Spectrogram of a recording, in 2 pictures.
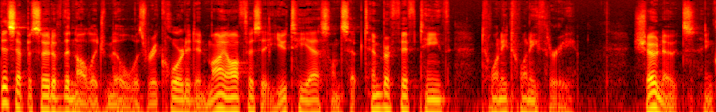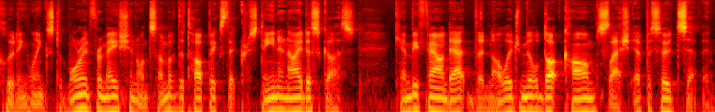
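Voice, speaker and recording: Over a silent background on a very clean recording, a man with an Appalachian accent talks at a fairly quick pace in a fairly low voice with ordinary pitch variation. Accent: Appalachian American. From West Virginia, US Appalachia. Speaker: podcast host. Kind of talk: interview.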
